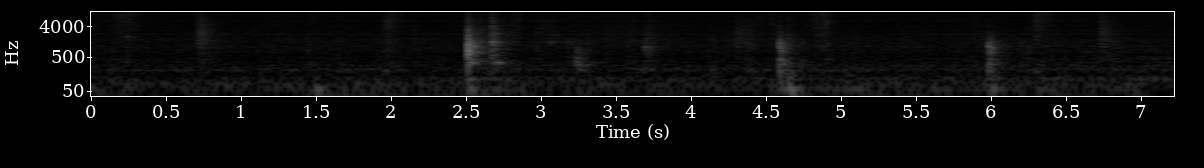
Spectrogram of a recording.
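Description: Stainless-steel bench scraper cutting down through soft dough and knocking on the countertop: a few short, sharp taps, the loudest about two and a half seconds in, with fainter taps between.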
